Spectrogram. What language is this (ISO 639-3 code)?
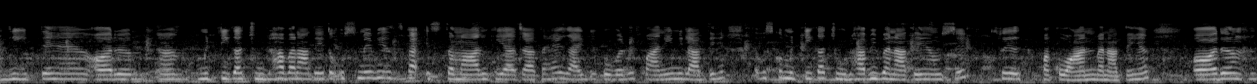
urd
